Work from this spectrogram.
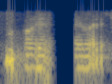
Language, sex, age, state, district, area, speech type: Goan Konkani, female, 18-30, Goa, Ponda, rural, conversation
